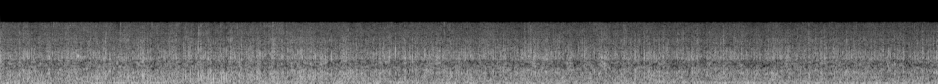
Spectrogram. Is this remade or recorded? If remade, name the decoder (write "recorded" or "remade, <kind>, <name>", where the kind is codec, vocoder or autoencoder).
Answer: recorded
